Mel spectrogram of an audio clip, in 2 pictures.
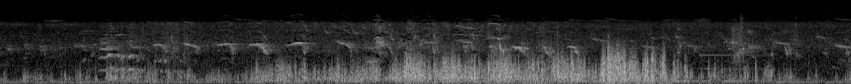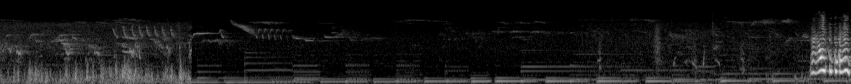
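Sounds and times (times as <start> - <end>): chickens squawking: 0.0 - 10.4, 14.4 - 17.0
wings flapping: 0.2 - 8.0.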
